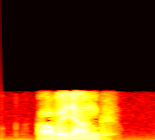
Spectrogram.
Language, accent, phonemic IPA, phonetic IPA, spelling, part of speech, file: Armenian, Eastern Armenian, /ɑveˈɾɑnkʰ/, [ɑveɾɑ́ŋkʰ], ավերանք, noun, Hy-ավերանք.ogg
- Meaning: ruin, devastation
